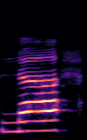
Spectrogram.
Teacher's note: I'm stretching the sound of this noon for two counts here. Why? Because again there is alif madda here.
